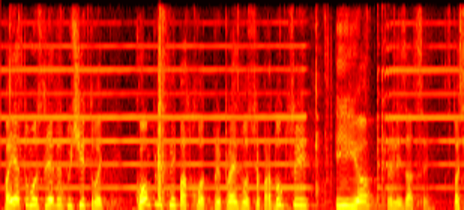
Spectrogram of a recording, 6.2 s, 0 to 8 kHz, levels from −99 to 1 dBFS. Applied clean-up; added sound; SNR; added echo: none; Tools + Bowed string instrument; 11 dB; none.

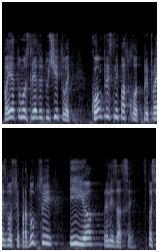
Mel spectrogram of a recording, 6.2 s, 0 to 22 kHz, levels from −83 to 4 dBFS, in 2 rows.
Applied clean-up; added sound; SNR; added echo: none; none; none; none.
